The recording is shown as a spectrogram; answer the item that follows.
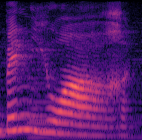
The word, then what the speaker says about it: baignoire: در مورد تلفظ بنیوار میدونید که ا در مجاورت ای توی آوای حروف ترکیبی صدای ای باز میده. هر موقع ژ داشتید بعد ان داشتید پشت سرش صدای نیه میده. به این ترتیب ما این رو تلفظ میکنیم la baignoire. La baignoire.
